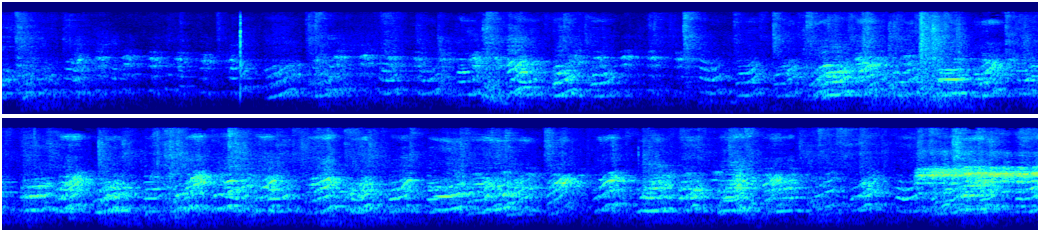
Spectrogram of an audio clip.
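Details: A flock of Kakariki parakeets in one of their several daily group chatter sessions, a busy, overlapping stream of short nasal chirps and squeaky notes, about two or three a second, with a higher squeal near the end.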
